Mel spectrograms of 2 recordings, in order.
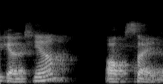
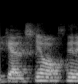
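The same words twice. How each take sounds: First: calcium অক্সাইড with the ending changed to অক্সাইড; right pronunciation. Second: calcium অক্সিজেন said with the full word অক্সিজেন at the end; wrong pronunciation. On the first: Teacher giving students the correct name, calcium অক্সাইড. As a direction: end on অক্সাইড, the corrected form. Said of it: "আমরা উচ্চারণ করি". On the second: Teacher showing students the wrong name, calcium অক্সিজেন. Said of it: "এভাবে উচ্চারণ করি না". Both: Shown as a demonstration.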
